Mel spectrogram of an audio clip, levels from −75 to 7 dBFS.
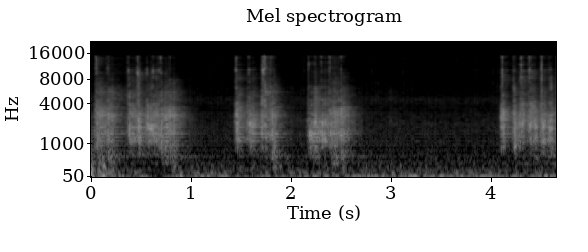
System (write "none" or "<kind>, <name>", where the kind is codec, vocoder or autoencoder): vocoder, Vocos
